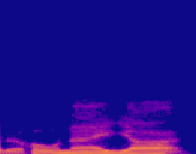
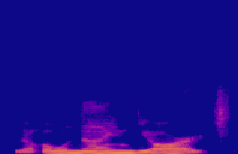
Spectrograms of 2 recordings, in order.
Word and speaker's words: the whole nine yards: remember pronounce them correctly don't say the whole n yard the whole nine yards okay and then uh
